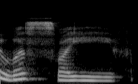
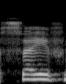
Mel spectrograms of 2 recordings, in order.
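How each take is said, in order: First: वस्सैफ drawn out slowly as was-saif; slow was-saif, softly; correct recitation. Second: सैफ clipped short as saf, the wrong way; quick flat saf, no ai glide; wrong reading. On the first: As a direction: stretch वस्सैफ with a clear ai glide. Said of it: "ये क्या है?". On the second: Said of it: "सैफ नहीं है". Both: Shown as a demonstration.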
